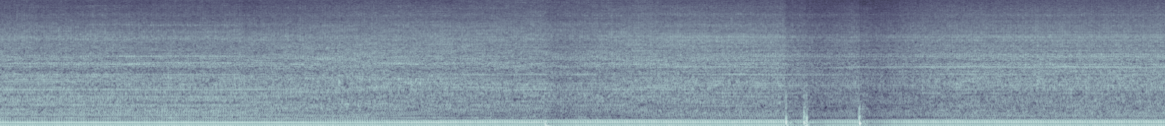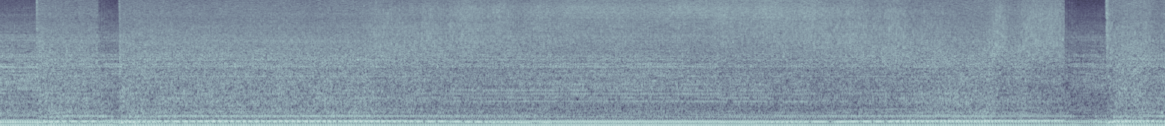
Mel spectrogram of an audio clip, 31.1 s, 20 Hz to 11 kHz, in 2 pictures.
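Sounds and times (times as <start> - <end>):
petrol engine running: 14.6 - 31.0
pressure washer spray hiss: 16.0 - 31.0.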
